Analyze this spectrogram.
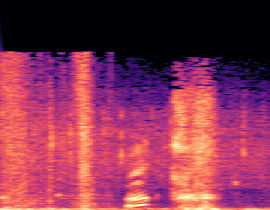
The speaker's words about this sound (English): But in it, he does a sneeze, and I suppose the question is it real?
